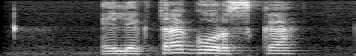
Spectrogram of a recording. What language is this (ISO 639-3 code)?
rus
